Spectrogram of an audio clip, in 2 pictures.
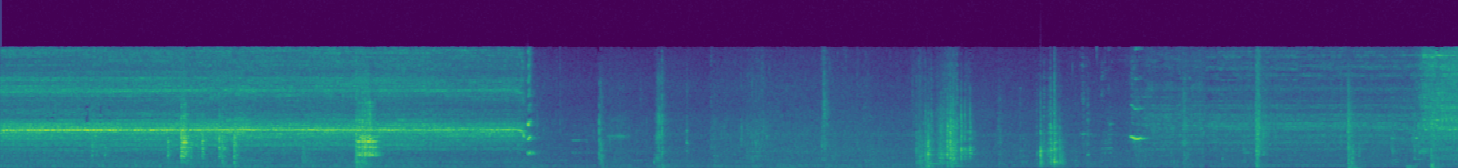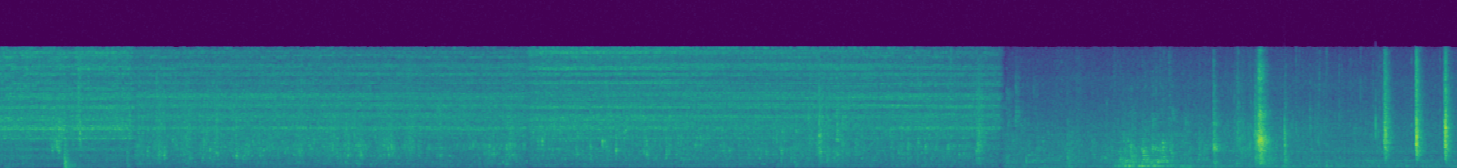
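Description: Water running and rushing in a restaurant kitchen over a steady machine hum, with scattered knocks and clinks of kitchenware and a louder clatter near the end.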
